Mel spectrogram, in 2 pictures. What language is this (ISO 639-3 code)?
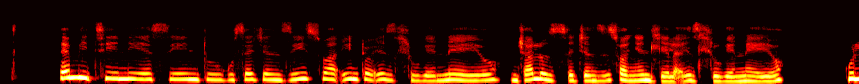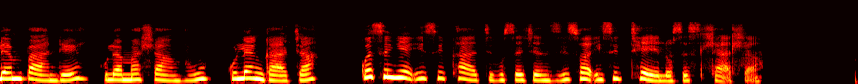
nde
